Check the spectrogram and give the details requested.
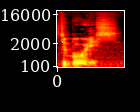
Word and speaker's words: Du Bois: Right in the center there is W.E.B.-- William Edward Burghardt-- Du Bois-- and it is "Doo-Boyce" --he was an American-- so French name but American pronunciation-- W.E.B Du Bois, one of the most important authors, thinkers in American history.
